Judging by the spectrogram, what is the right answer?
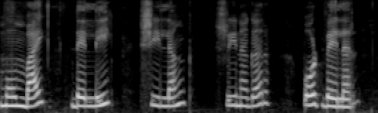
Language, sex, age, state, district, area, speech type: Kannada, female, 30-45, Karnataka, Tumkur, rural, spontaneous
